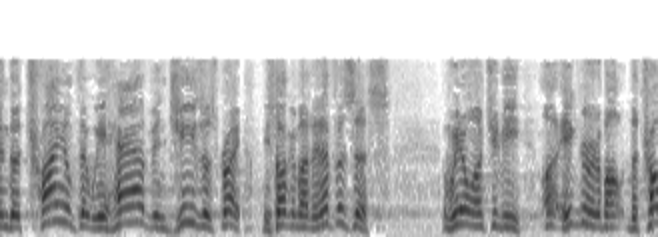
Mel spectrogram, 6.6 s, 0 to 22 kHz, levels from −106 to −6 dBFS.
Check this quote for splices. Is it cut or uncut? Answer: cut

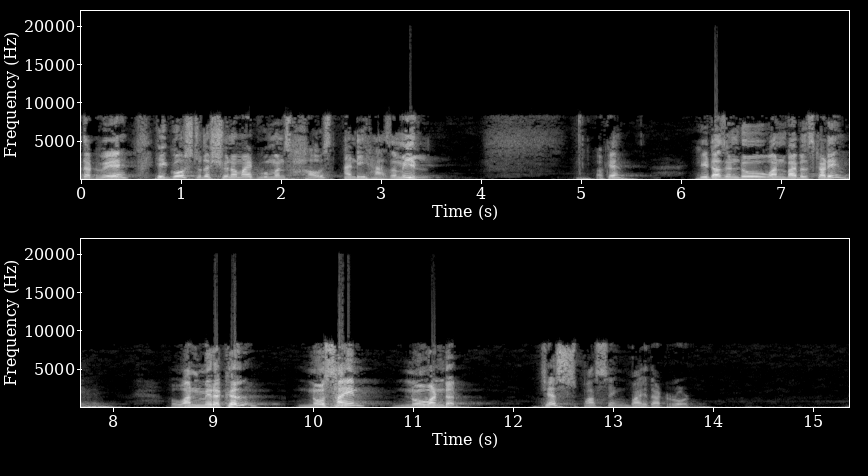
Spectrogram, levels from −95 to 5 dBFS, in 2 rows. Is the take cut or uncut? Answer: cut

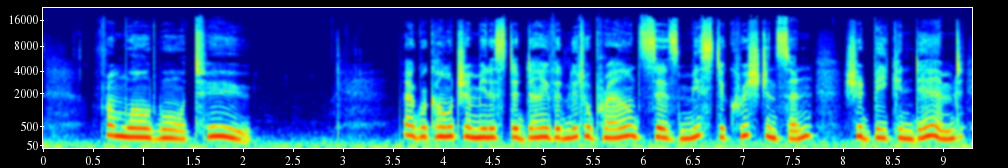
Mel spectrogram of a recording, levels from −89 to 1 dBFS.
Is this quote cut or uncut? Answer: uncut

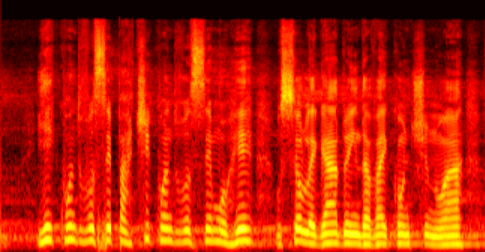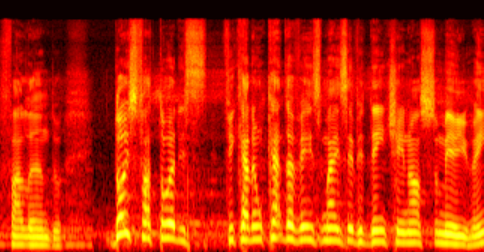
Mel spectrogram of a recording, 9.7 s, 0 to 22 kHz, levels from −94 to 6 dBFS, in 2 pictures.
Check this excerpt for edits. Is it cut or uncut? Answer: cut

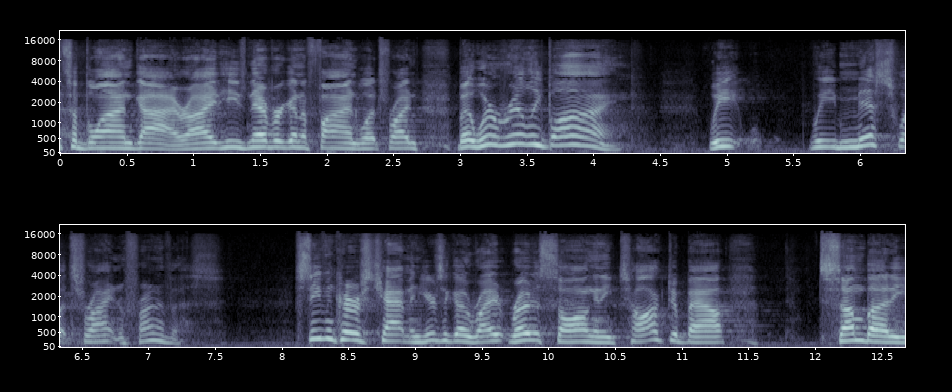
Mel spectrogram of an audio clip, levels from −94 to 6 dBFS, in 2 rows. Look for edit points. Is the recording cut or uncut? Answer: uncut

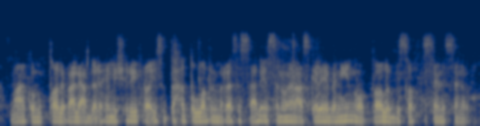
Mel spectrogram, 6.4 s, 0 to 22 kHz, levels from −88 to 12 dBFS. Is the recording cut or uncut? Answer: uncut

